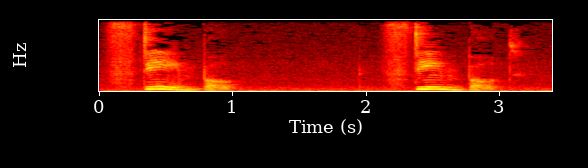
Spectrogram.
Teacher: in the second part steamboat now let's put it all together making the first part of the word louder longer and at a higher pitch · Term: word stress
